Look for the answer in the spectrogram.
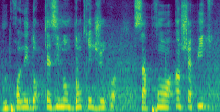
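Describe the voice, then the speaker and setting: A man from Congo, fairly high-voiced, speaks on a live convention stage. He searches for words aloud and often restarts his phrases. Loud crowd ambience fills the background. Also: steady tone. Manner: halting, repeats words while thinking. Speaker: podcast guest speaker. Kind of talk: live panel discussion. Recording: noisy live event ambience.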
